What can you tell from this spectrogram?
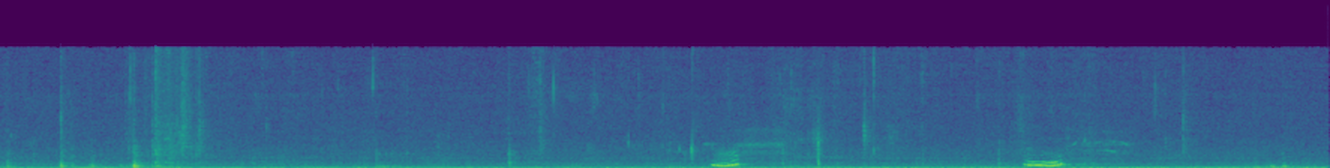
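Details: Mother cat with her kitten indoors: two short meows about two and a half seconds apart, each a brief bent tone, over a steady low room hum with faint clicks and rustles.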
